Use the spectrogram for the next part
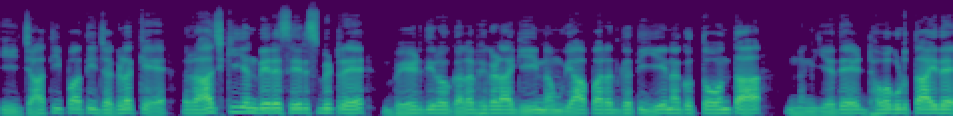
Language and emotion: Kannada, fearful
